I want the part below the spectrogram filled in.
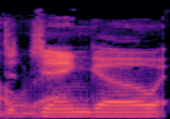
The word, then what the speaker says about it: Django: named Django with a D. Yep. The D is silent. – The D is silent. – So a couple named Django and Maria Maximoff.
